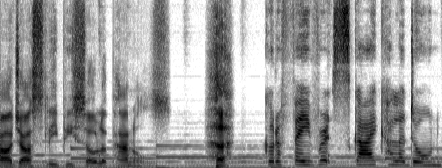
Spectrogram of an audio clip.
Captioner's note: chuckle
